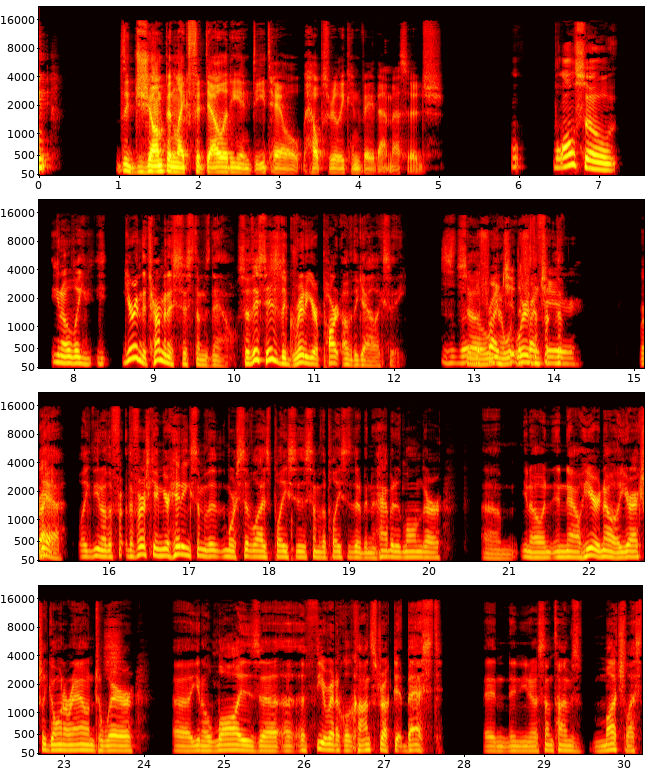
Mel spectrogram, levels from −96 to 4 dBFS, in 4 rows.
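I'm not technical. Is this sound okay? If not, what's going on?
No. From 1.38 to 1.79 s there is microphone overload: the loudest speech sounds harsh and crackly, likely because the microphone input was set too high.

Then comes microphone volume stepped down. At 1.98, 3.0, 6.87, 7.89 (just before "like you're in the"), 8.91 and 10.95 s the voice and background both suddenly get quieter. This is likely the call software turning the microphone down. Unlike the overload, these drops sound clean, just abruptly softer.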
